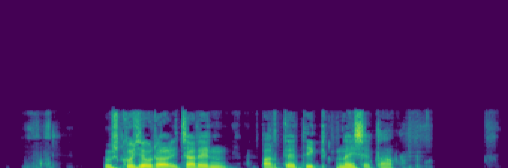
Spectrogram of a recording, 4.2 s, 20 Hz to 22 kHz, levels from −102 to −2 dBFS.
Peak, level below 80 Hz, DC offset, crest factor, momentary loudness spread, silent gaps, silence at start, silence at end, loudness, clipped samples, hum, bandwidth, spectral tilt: 0 dBFS; -62 dBFS; under 0.1%; 20 dB; 15 LU; none; 0.9 s; 0.95 s; -18 LUFS; under 0.1%; none; 7.8 kHz; -5.5 dB/octave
